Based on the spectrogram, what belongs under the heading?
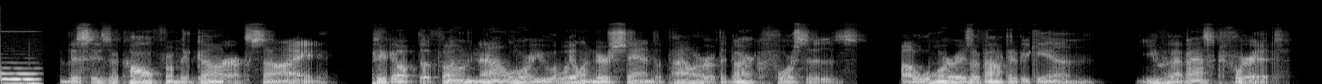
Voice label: Evil Speach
